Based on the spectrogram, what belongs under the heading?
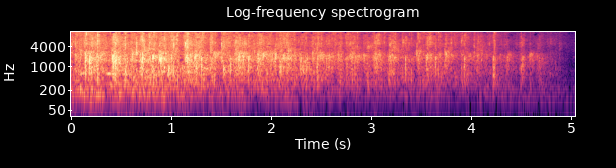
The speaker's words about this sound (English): Yeah, I appreciate that. It's the only time we got a round of applause when someone leaves.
